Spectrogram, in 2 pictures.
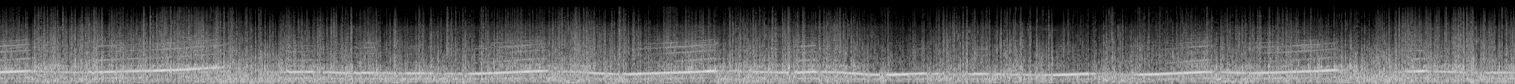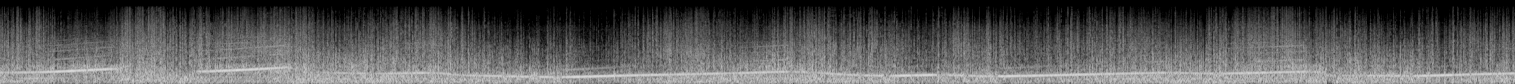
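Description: Honda Civic Si engine pulling through a winding drive, its pitch climbing under acceleration, then dropping at each shift or lift-off, over a steady rush of wind and road noise.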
